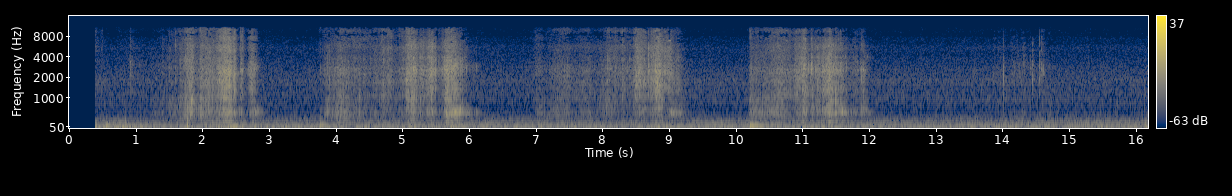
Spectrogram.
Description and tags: this is a short hairbrush sound. i used it for a close up of mascara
